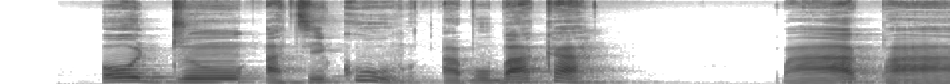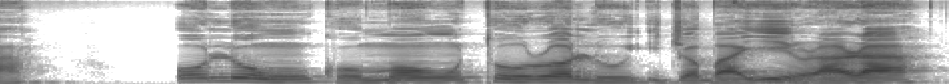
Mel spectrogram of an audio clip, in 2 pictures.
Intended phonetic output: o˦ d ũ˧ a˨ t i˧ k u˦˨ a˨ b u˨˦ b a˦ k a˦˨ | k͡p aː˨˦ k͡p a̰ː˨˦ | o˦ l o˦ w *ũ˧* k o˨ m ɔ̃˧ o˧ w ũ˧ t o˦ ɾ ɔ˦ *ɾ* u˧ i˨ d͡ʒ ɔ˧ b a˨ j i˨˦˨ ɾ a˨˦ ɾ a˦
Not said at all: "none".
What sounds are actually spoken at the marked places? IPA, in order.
ũ˧, l

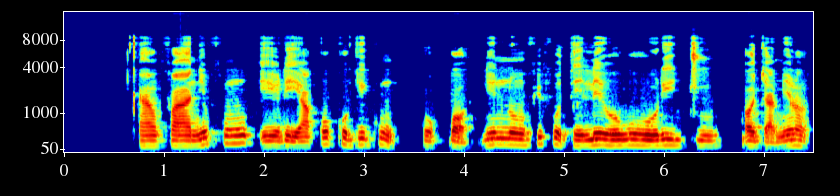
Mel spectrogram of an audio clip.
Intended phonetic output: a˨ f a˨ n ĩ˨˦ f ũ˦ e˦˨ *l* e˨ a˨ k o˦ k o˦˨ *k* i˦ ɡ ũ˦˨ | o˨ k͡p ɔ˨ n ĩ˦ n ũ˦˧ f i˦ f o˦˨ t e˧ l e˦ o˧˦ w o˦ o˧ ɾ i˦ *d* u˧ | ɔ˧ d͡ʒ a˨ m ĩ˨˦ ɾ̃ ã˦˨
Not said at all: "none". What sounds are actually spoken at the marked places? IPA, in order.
ɾ, ɡ, d͡ʒ

